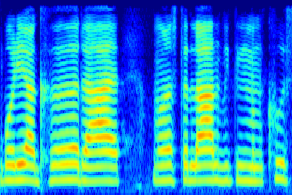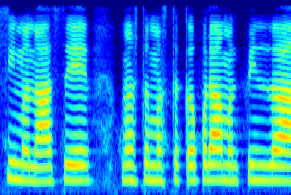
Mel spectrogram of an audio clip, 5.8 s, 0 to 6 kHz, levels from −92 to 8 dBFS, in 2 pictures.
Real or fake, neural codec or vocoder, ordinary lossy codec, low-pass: fake; codec, 16 kHz, 1 kbps, FunCodec, trained on Chinese and English, 50 frames a second; none; 5.4 kHz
